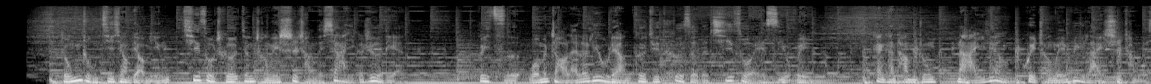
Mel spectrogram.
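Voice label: chinese male; lektoring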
